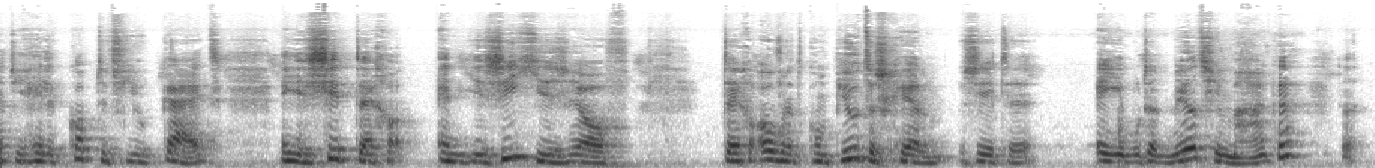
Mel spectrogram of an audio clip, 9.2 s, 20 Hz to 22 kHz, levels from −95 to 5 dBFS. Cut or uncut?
uncut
